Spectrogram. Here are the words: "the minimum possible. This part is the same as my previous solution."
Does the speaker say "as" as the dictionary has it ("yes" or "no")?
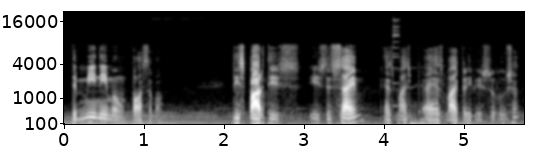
yes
